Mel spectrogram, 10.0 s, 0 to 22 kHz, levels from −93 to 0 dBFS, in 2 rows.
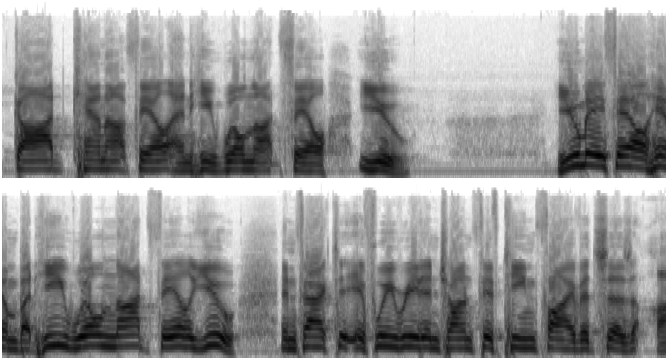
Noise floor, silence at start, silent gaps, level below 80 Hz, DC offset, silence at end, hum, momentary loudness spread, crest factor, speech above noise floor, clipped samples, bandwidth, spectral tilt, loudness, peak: -49 dBFS; 0.1 s; none; -46 dBFS; under 0.1%; 0 s; none; 6 LU; 12 dB; 38 dB; under 0.1%; 16.5 kHz; -6.5 dB/octave; -11 LUFS; 0 dBFS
